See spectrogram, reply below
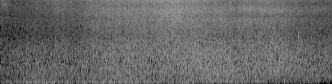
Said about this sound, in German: Die Wellen kommen näher, die Luft über dem Wasser ist feucht.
